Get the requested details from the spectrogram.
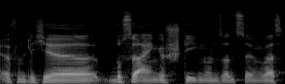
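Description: A man speaks with a fairly low-pitched voice. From Germany. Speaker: podcast co-host. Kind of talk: casual chat. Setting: remote call.

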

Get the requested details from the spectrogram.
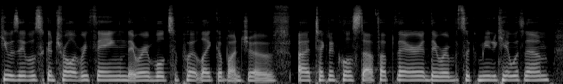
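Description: In a Canadian accent, the voice runs at a very fast pace with hardly any pauses, a dark, mellow tone and monotone, flat intonation. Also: woman, medium pitch for a woman. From Canada. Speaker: TikTok creator. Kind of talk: casual chat. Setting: remote call. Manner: giggly.

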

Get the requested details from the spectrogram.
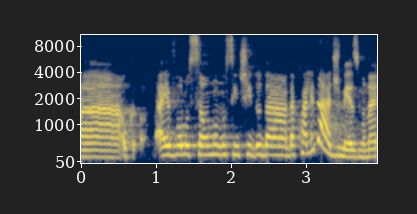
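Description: A woman with an unremarkable speaking voice talks at a moderate pace. Her pitch is fairly high, with ordinary variation. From Brazil, São José dos Campos area, family from Minas Gerais. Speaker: podcast co-host, journalist. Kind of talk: podcast interview.

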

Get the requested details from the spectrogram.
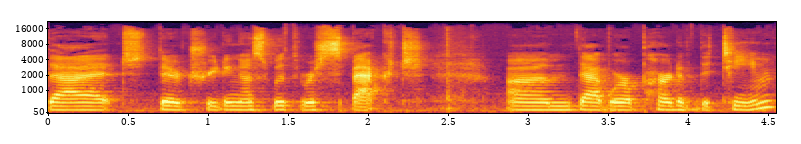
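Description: A woman's low-pitched voice with little pitch movement

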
